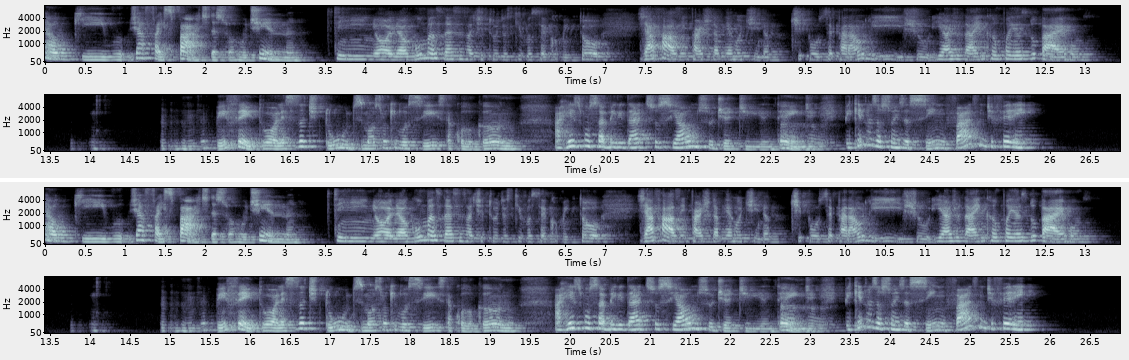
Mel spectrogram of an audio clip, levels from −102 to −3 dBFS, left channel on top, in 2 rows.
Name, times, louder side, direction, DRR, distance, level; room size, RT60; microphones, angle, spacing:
voice 1, 0.0-3.2 14.0-14.1 15.1-25.7, right 1 dB, 5° right, 0 dB, 2.4 m, -29 dB
voice 2, 3.6-9.1 9.3-13.0 22.6-23.3, right 2 dB, 40° right, 5 dB, 2.2 m, -32 dB
29.0 x 18.0 x 2.2 m, 0.43 s
head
